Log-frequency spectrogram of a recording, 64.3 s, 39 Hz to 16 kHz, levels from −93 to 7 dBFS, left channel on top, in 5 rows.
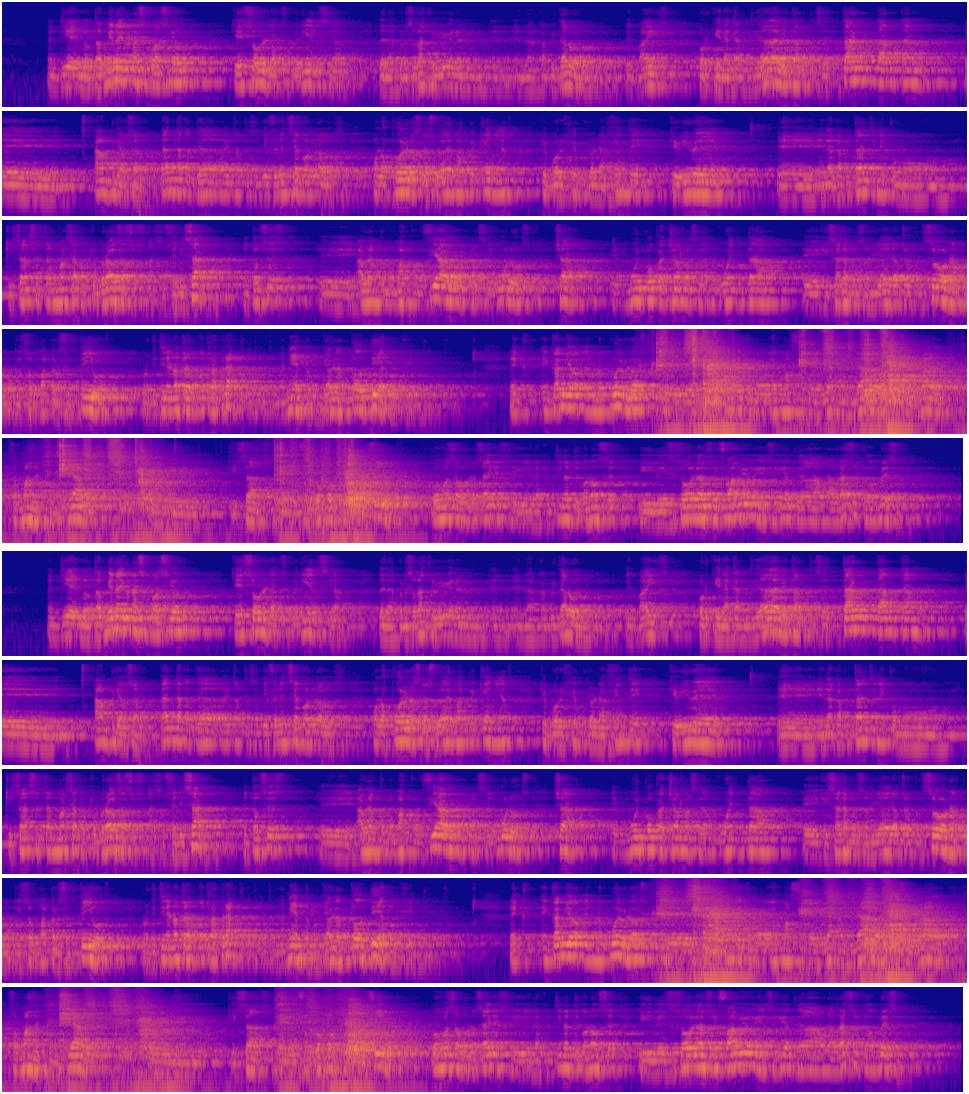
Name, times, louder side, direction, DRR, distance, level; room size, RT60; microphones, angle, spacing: voice 1, 0.6-2.6 3.1-4.6 5.0-12.4 12.8-13.7 14.1-21.5 21.8-22.5 23.2-25.4 25.8-28.5 29.0-29.5 29.9-32.7 33.1-33.4 33.8-36.0 36.4-40.0 40.5-44.4 45.4-45.5 45.8-51.2 51.6-52.8 53.4-54.2 54.5-56.8 57.2-63.5, equal, 15° right, 1 dB, 0.7 m, -36 dB
Domestic sounds home sounds, 47.0-48.6 48.9-51.5 51.8-53.8 54.4-54.5 54.9-56.8, left 2 dB, 40° left, 1.2 m, -34 dB
14.0 x 5.0 x 3.8 m, 3.0 s
head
